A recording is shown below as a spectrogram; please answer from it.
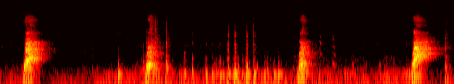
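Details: Mother Labradoodle with her newborn puppies, indoors; four loud, broad barks spaced roughly two to three seconds apart, with soft licking and shuffling noises between them.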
